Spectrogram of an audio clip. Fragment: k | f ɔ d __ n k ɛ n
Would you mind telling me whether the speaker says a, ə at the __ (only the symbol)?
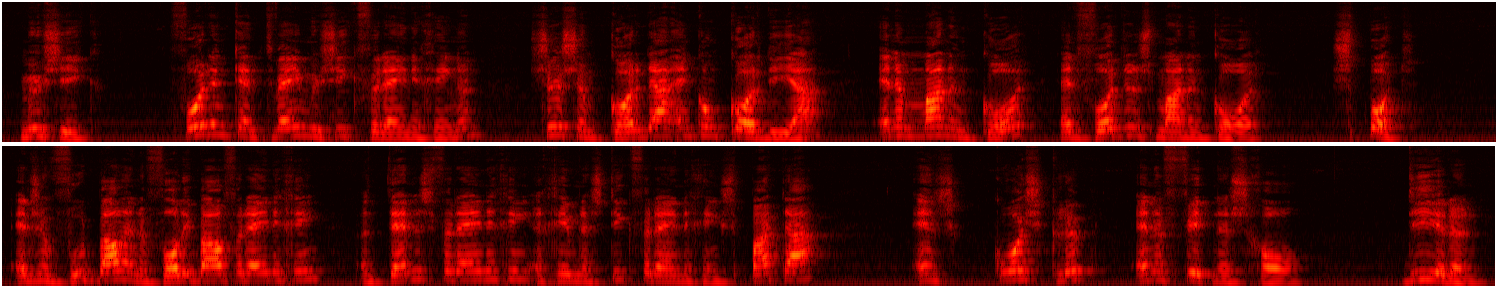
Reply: ə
